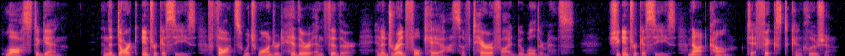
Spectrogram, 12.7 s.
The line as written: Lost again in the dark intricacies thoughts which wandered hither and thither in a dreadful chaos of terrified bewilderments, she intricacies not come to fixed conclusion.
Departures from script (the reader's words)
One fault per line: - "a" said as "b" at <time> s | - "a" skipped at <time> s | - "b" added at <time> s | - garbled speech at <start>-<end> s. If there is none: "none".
none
